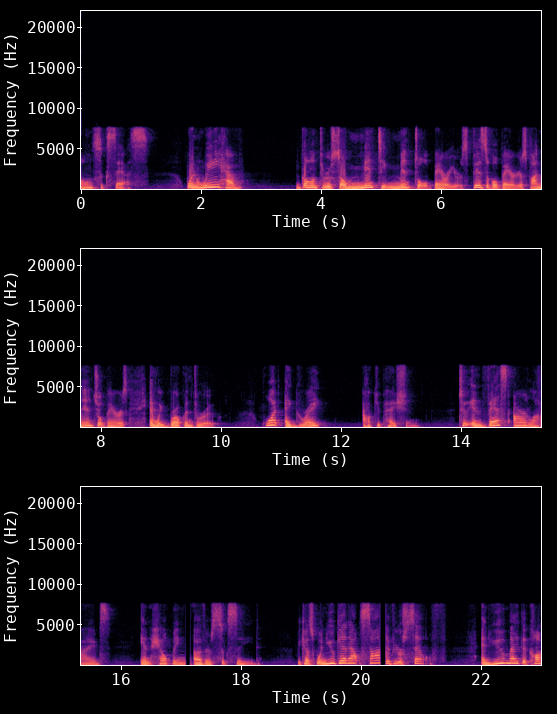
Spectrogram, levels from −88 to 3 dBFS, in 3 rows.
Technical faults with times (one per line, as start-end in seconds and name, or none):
15.30-15.33 packet loss on an ADPCM call
17.08-17.20 packet loss on an ADPCM call
20.32-20.43 packet loss on an ADPCM call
